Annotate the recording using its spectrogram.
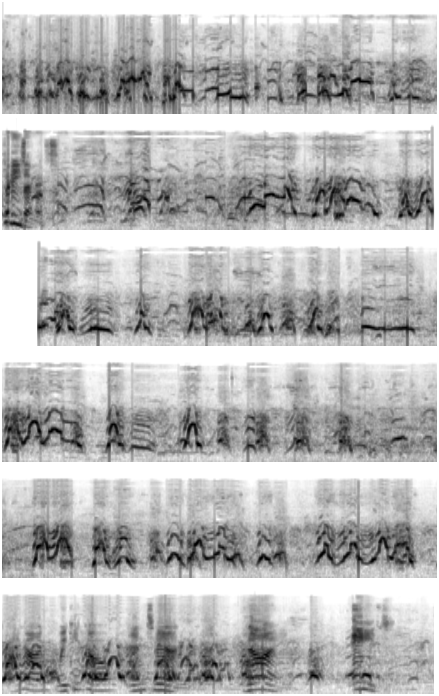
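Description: A harnessed sled dog team barking, yipping and whining together in a dense, continuous chorus, the sign of dogs eager to run while they are held back at the start line. The sound drops out for a moment about nine seconds in.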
